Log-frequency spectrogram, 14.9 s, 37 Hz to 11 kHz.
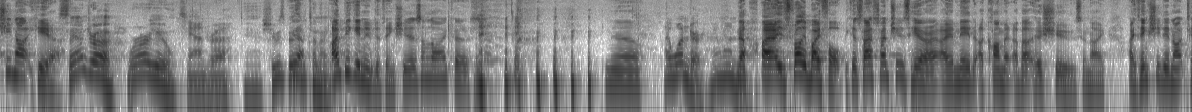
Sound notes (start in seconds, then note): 5.9 laughter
